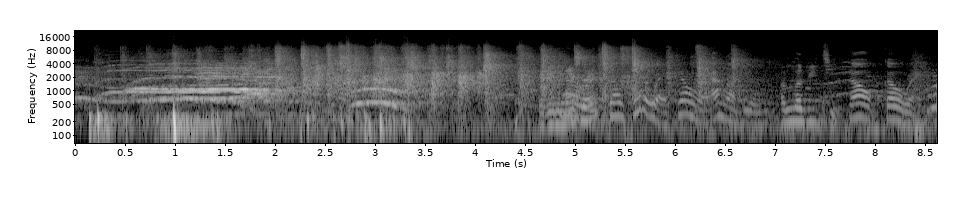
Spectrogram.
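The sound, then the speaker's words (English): An audience bursts into sustained applause for a performer heading into the finals, a dense, steady patter of many hands clapping, mixed with whoops and cheering voices that rise and fall throughout. “Please give a huge fucking ape shit round of applause”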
